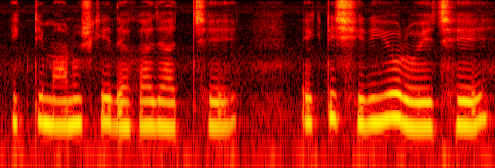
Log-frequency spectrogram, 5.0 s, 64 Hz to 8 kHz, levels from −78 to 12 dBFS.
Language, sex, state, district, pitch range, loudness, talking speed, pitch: Bengali, female, West Bengal, Cooch Behar, 220-240 Hz, -19 LUFS, 85 wpm, 235 Hz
